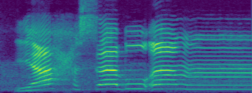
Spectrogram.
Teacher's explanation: نون مشدد ہے، غنہ کریں گے، سختی سے پڑھیں گے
